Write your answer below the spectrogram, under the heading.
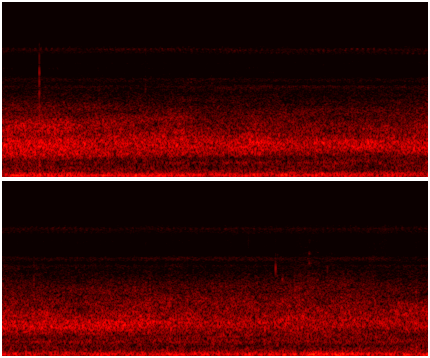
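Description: Steady summer meadow ambience: a constant drone of insects, with a low wind rumble on the microphone.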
